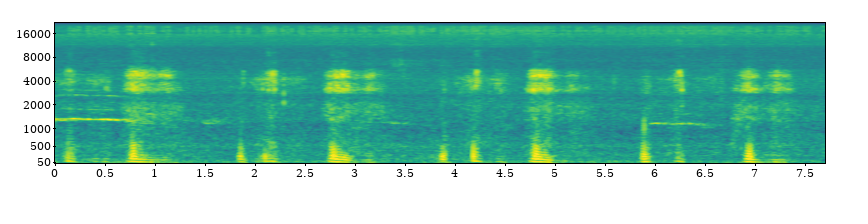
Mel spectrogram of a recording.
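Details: 55-day-old baby snoring: soft rhythmic snorting snores about 30 a minute, harmless noisy nasal breathing in sleep.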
